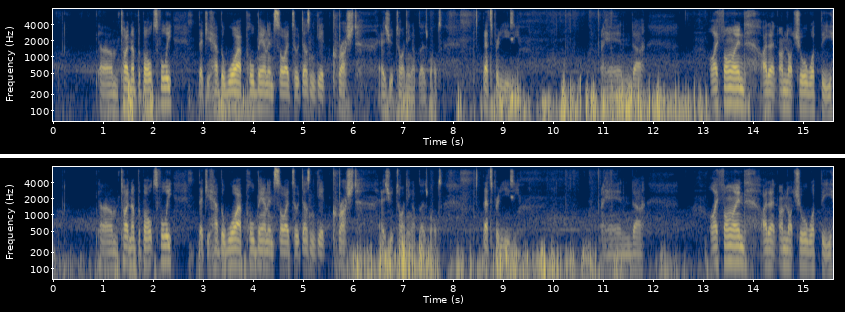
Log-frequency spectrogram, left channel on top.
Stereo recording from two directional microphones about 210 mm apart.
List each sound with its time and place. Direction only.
0.8 s speech: 25° left (ahead or behind)
11.0 s a sound: 15° left (ahead or behind)
13.1 s speech: 10° left (ahead or behind)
